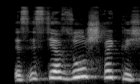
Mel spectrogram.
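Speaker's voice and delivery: high-pitched whiny lament; wailing. A narrator's reading. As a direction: moan it like a woeful snowman. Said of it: "jammerte der Schneemann".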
